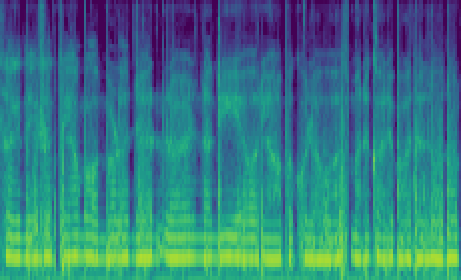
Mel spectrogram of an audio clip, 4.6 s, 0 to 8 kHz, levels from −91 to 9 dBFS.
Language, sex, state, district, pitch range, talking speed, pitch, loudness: Hindi, female, Uttar Pradesh, Etah, 165-170 Hz, 285 wpm, 170 Hz, -11 LUFS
